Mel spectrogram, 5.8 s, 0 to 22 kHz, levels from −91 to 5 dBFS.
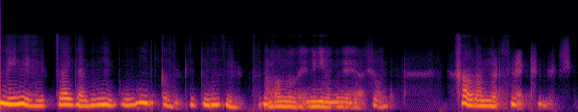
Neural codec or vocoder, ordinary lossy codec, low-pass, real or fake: codec, 16 kHz, 0.5 kbps, FreqCodec, smaller model; none; 7.2 kHz; fake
